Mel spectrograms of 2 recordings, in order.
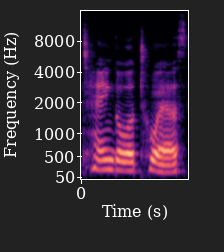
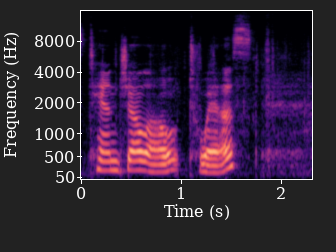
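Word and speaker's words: Tangelo Twist: So the ribbon that I'm going to use is called, now I was calling it Tangle-A-Twist. Apparently that is not the correct way to say it. It's Tangelo-Twist.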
